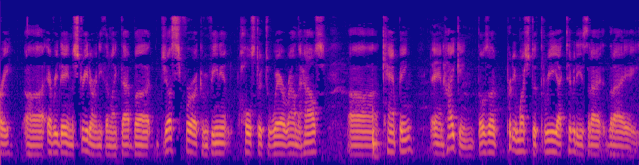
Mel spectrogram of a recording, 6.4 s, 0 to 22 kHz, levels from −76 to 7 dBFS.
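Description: Audio read two samples at a time (double speed) affects the whole clip, from start to finish. The reader has treated each pair of samples as a single frame, as if the data held two channels or samples twice as wide, so the sound plays at 2x speed and sits 12 semitones, a full octave, above where it belongs.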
